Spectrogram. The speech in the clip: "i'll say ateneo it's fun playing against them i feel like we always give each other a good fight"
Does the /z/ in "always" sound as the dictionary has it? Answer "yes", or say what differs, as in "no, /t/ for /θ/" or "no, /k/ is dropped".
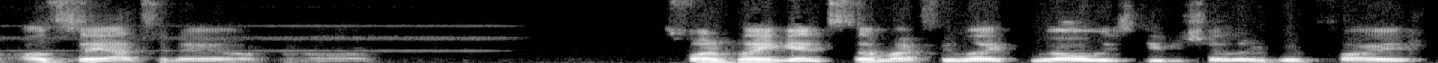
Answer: yes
